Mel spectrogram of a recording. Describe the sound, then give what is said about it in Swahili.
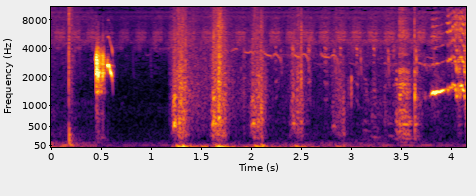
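Harsh bird squawks come as a few raspy, noisy bursts separated by short gaps, with a brief high chirp near the start. “Ndege amefukuza rafiki zangu.”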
